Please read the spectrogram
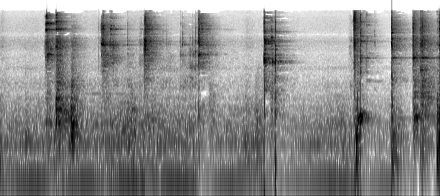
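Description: A bottle opener clinking against the metal crown cap of a glass beer bottle as the cap is prised off: a string of sharp metallic clicks and clinks, about eight, unevenly spaced, the sharpest near the end.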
